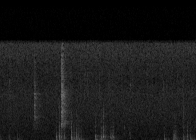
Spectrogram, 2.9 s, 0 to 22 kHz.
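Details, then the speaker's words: Cadac Safari gas burner turned down until the flame makes irregular soft pops and crackles, the sign it is too low; then opened 1/8 turn to regulate. "first let's regulate the flame this should be turned down until the flame starts making a noise"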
